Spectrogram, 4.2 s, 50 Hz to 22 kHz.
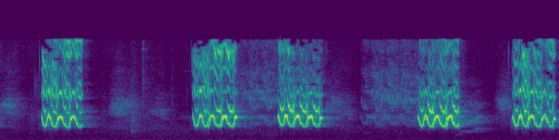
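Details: Hand-tame budgerigar chick, recorded 12 November 2020, giving harsh, buzzy, rapidly pulsed high calls in five bursts of about a third of a second each, spaced roughly one second apart, with quiet low background murmur between.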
